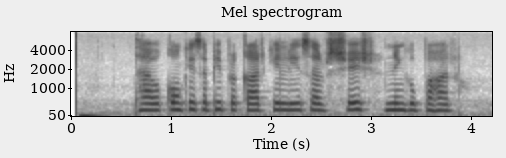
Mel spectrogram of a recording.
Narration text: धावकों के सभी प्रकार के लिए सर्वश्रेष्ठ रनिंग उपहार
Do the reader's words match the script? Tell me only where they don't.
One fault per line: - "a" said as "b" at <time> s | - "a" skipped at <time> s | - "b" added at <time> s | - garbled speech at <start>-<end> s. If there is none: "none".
none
